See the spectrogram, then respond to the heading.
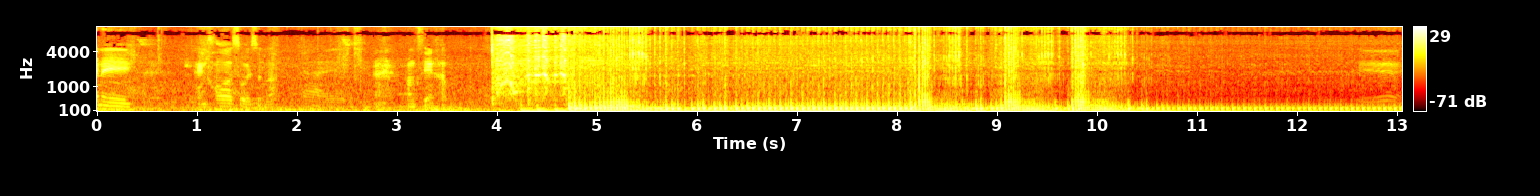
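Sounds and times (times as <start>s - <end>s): motorcycle engine idling and revving: 4.0s - 13.0s.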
